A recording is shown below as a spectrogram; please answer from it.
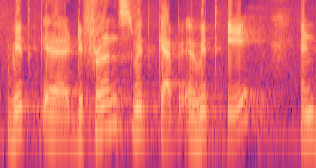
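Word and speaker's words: différance: as we are speaking let us use a French pronunciation to uh signify difference with a M so difference difference right so what does difference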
